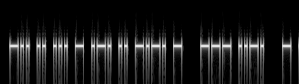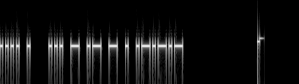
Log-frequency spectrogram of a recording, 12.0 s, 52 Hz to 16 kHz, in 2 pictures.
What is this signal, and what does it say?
Morse code, heard as a keyed tone, about 22 wpm, 700 Hz. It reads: DISTRICT OF THE STATE.
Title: Sentences from Top 1600 Words 22wpm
